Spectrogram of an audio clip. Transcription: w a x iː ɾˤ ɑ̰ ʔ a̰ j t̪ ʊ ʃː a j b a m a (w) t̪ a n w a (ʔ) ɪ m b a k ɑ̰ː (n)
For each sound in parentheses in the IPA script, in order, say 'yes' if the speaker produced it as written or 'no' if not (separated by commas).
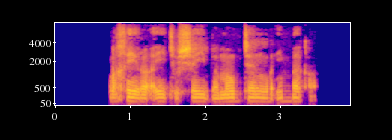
yes, yes, no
